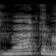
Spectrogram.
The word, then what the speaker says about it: Mackinac: No, it's pronounced Mackinac.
